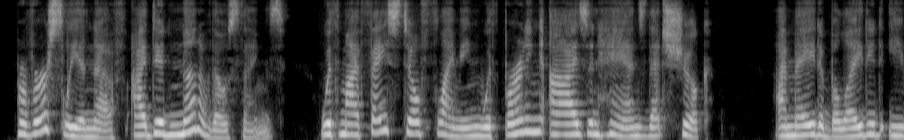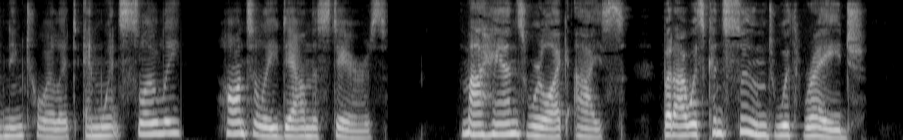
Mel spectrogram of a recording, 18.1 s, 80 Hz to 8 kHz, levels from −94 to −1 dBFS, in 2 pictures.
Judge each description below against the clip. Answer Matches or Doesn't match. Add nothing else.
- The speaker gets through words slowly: Doesn't match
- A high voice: Matches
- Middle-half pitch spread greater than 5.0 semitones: Doesn't match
